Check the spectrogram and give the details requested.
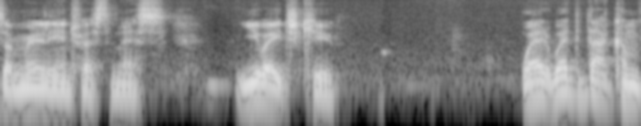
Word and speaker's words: YouHQ: we're speaking to people we say uhq and they always spell it with a u and then H you know it it if you're looking for our website it's y u HQ we are English we spell it y u yeah amazing has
